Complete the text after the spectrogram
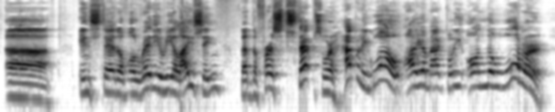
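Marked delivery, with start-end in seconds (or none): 5.6-8.2 much higher, wide-eyed wow; amazed Peter. Acted. Peter amazed to be standing on the water. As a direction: marvel at it.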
